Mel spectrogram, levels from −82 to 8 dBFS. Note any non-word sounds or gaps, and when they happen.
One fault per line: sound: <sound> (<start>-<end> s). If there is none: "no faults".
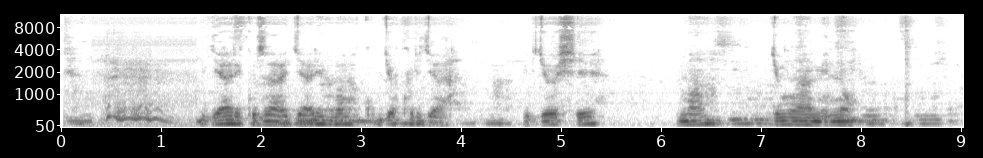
sound: throat clearing (0.4-1.2 s)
